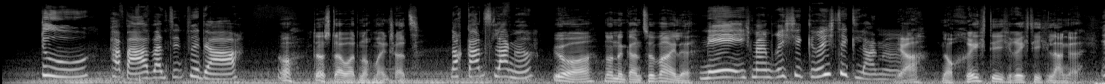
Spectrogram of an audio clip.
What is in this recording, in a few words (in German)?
kinderstimme werbung autofahren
